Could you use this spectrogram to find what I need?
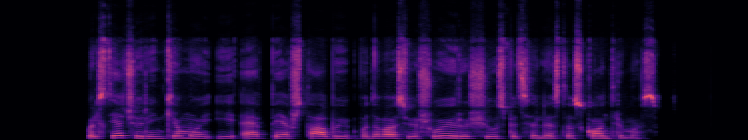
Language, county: Lithuanian, Klaipėda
